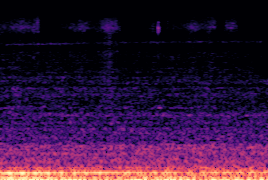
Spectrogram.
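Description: Steady low engine rumble with a constant droning hum, heard from inside a parked car.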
